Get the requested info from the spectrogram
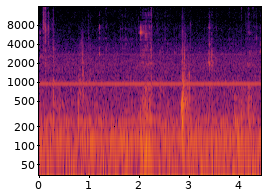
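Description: A person drinking from a glass of iced soda close to the microphone: a few faint gulps and swallows, about two and three seconds in, over a faint steady high hum.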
